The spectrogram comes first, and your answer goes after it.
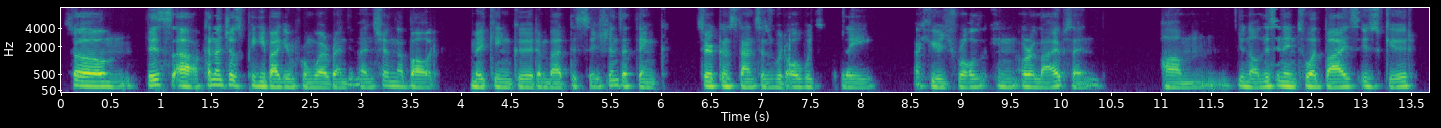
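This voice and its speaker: Male co-host, mid-range voice, relaxed and filler-heavy delivery. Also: mid-range voice, moderate pace. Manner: relaxed, many fillers like "kinda, like". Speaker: podcast co-host. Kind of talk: casual podcast chat.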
